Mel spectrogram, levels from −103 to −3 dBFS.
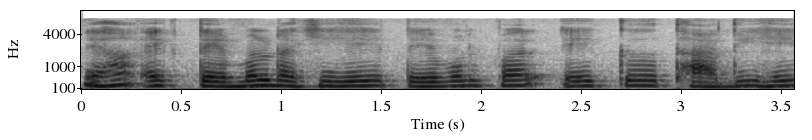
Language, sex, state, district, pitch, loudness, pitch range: Hindi, female, Bihar, Gaya, 200 Hz, -15 LUFS, 195-210 Hz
